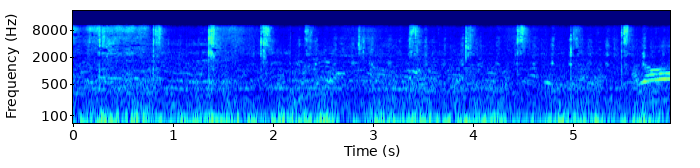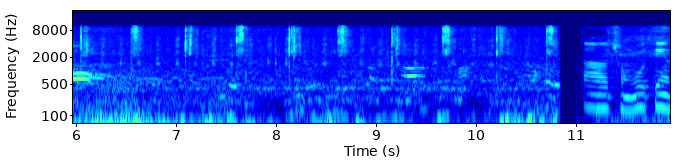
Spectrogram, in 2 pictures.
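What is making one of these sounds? Sandals slap steadily on pavement with each footstep.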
